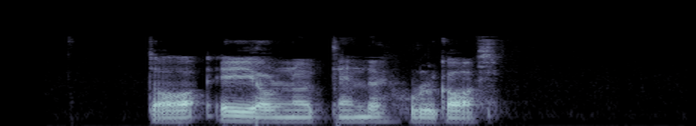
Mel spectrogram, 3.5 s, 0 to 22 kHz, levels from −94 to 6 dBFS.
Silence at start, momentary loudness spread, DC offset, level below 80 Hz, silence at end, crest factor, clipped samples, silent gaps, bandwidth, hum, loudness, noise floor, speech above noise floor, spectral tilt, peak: 0.75 s; 8 LU; under 0.1%; -66 dBFS; 1 s; 20 dB; under 0.1%; none; 7.2 kHz; none; -26 LUFS; -83 dBFS; 58 dB; -7 dB/octave; -8 dBFS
